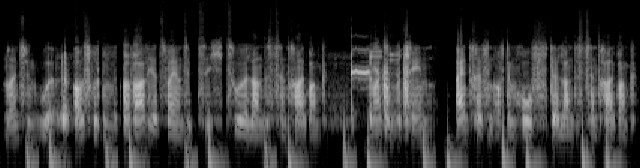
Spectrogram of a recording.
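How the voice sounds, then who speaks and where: An actor playing an impersonal police official who reads a timed incident log in clipped, bureaucratic phrases for a radio drama. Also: male voice, sits low, normal speed, over music. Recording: dull, distant, lo-fi sound.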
